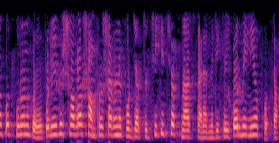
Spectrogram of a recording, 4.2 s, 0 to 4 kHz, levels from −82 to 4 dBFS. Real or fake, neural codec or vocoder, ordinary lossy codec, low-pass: fake; vocoder, 22.05 kHz, 80 mel bands, Vocos; none; 3.6 kHz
